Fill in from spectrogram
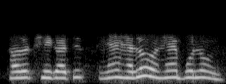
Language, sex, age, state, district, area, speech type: Bengali, female, 18-30, West Bengal, Purba Bardhaman, urban, conversation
